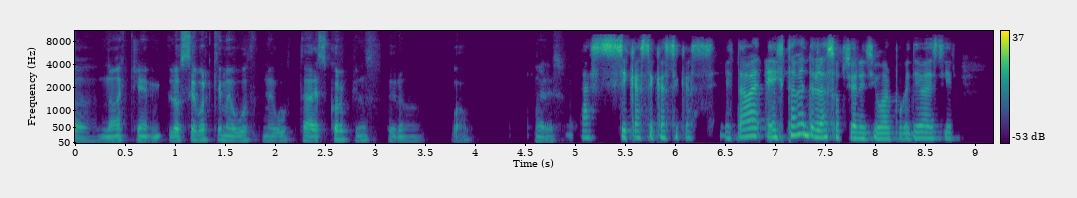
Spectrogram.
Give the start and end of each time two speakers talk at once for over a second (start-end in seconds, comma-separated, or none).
none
